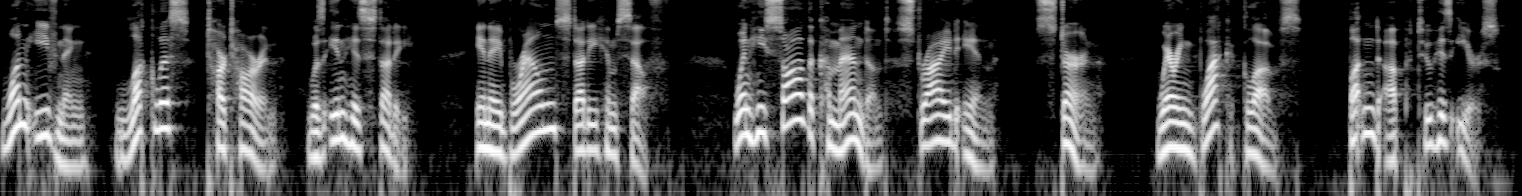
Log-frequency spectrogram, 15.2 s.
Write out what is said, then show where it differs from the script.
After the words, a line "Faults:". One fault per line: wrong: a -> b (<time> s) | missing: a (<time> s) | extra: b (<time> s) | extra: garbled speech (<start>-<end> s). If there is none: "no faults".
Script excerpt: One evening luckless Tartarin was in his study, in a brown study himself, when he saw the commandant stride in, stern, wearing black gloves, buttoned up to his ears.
One evening luckless Tartarin was in his study, in a brown study himself, when he saw the commandant stride in, stern, wearing black gloves, buttoned up to his ears.
Faults:
no faults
